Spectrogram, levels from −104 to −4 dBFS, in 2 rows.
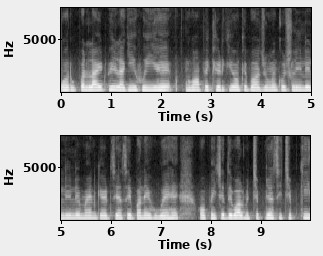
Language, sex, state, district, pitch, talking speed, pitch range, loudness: Hindi, female, Chhattisgarh, Korba, 255 Hz, 180 wpm, 250-260 Hz, -15 LUFS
